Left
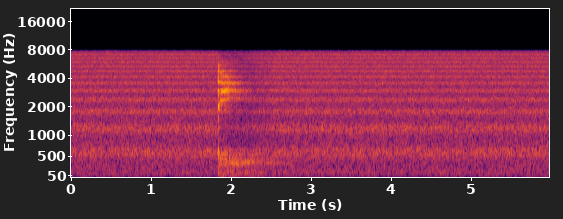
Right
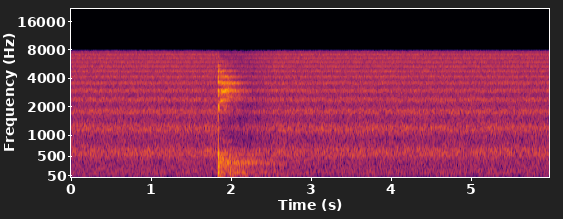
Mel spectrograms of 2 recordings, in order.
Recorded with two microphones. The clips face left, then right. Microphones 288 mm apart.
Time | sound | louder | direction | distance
1.8 | whispering | right 4 dB | 60° right (ahead or behind) | 1.9 m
